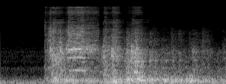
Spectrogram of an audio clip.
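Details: GSX bowling pinsetter on lane six, after sweep wagon shock replacement and pivot lubrication: machine kicks in with a short mechanical clatter and runs its cycle with no squeak; sweep operation sounds normal.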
